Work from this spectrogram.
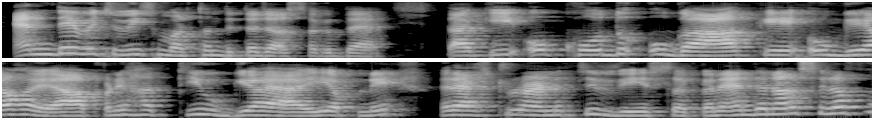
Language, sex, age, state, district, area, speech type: Punjabi, female, 30-45, Punjab, Jalandhar, urban, spontaneous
